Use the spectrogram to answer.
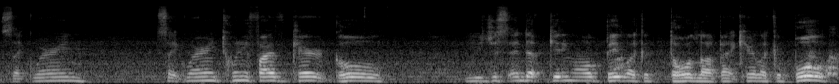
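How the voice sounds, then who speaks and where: A man with a Southwestern US accent talks fairly slowly at a high pitch. His loudness swings widely over noticeable background noise. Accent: Navajo-accented English. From Navajo Nation, US Southwest. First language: Navajo. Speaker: YouTuber, livestream host. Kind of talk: casual livestream chat. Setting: live stream. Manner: animated, joking.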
